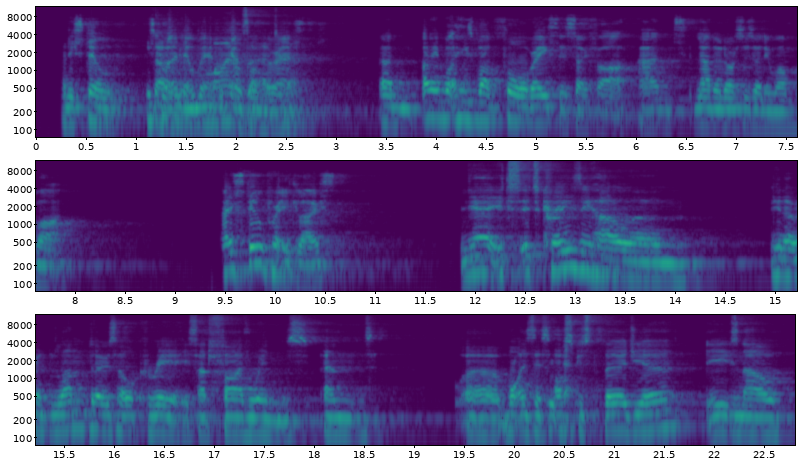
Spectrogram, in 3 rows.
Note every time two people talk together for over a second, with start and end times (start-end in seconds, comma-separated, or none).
1.2-2.7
